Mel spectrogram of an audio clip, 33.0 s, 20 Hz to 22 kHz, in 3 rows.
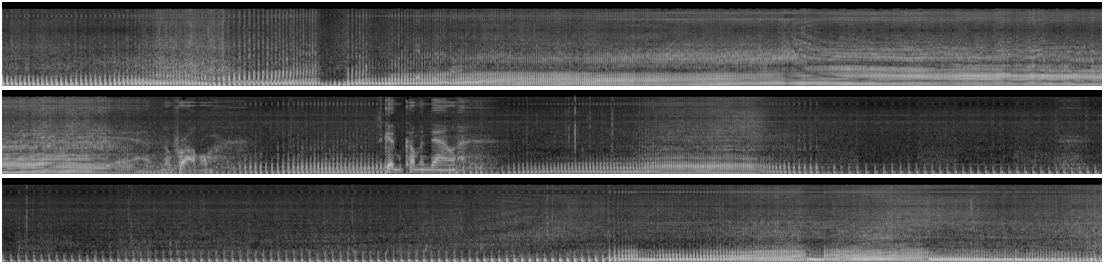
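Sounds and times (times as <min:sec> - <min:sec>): dirt bike engine revving: 0:00.0 - 0:33.0.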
